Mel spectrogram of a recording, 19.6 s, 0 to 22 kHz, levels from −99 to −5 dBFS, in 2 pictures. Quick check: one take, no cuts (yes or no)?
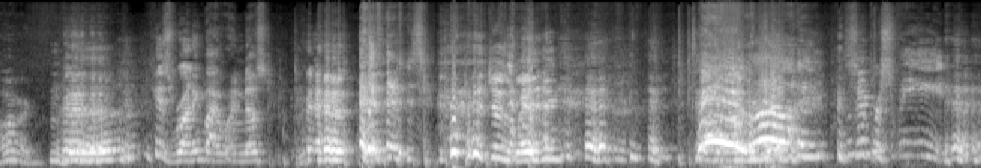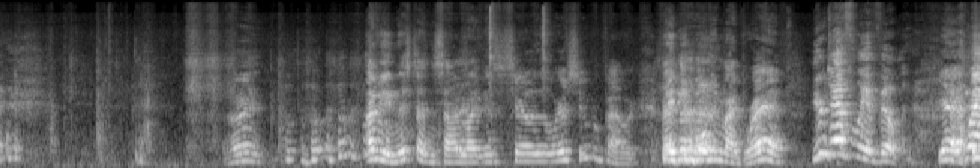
yes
